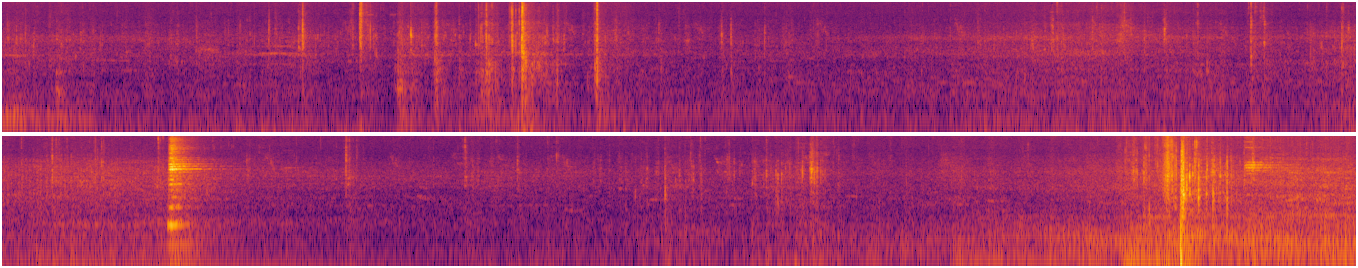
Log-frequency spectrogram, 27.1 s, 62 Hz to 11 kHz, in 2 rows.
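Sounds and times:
low street noise: 0:00.0 - 0:27.0
vehicle horn toot: 0:15.2 - 0:15.8, 0:26.0 - 0:26.4.

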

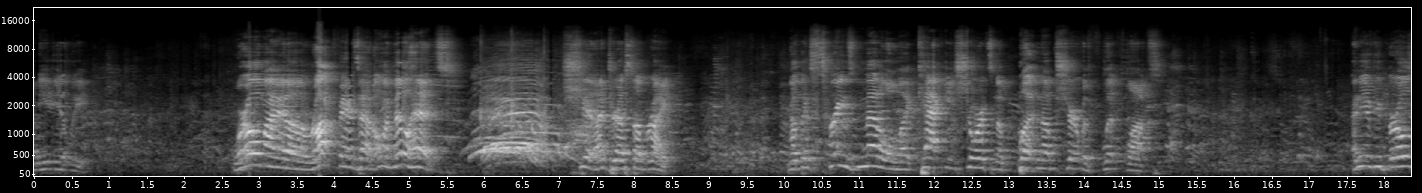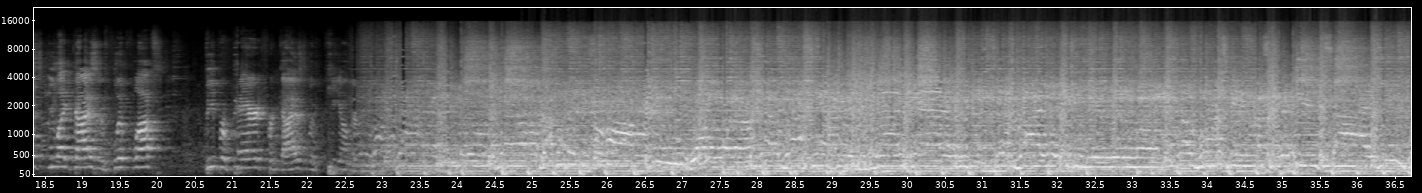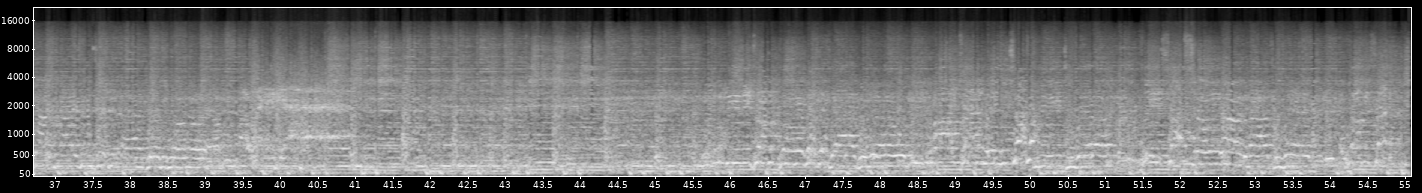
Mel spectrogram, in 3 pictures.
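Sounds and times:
drums: 0:22.2 - 0:55.0
bass guitar: 0:22.7 - 0:55.0
electric guitars: 0:22.8 - 0:55.0
rock vocals: 0:22.8 - 0:55.0.

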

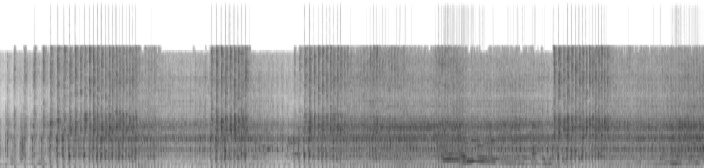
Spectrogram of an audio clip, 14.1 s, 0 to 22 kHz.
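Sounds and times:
small engine chugging: 0:00.0 - 0:14.0.

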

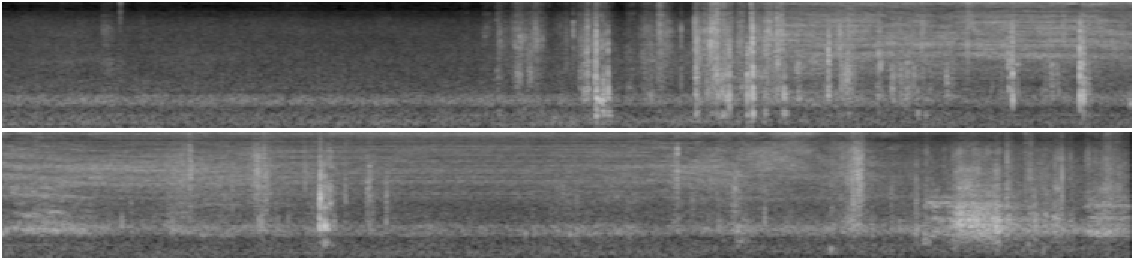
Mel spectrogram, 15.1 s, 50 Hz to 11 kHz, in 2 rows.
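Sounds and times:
faint steady background noise: 0:00.0 - 0:15.0
hoses clicking and knocking: 0:03.9 - 0:14.8.

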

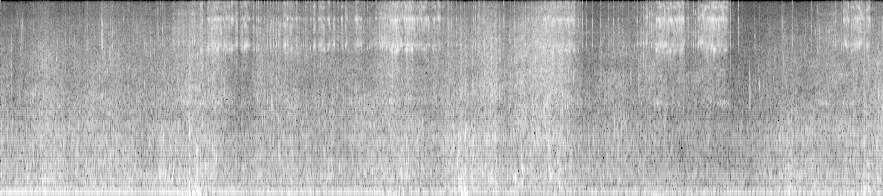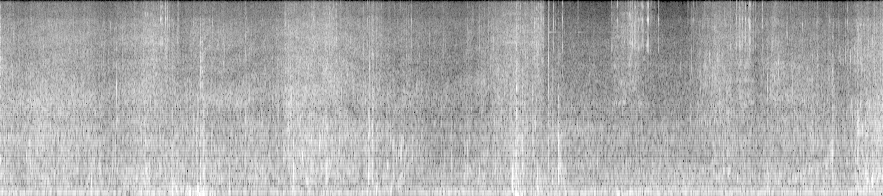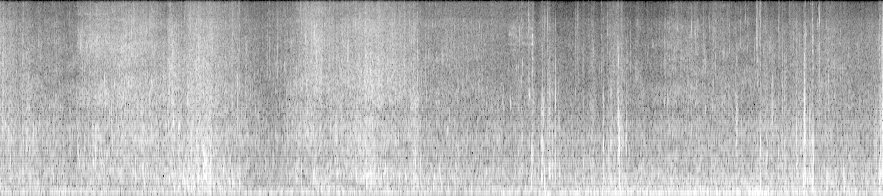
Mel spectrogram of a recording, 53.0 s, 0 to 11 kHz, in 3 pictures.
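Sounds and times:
seawater lapping and sloshing: 0:00.0 - 0:52.9.

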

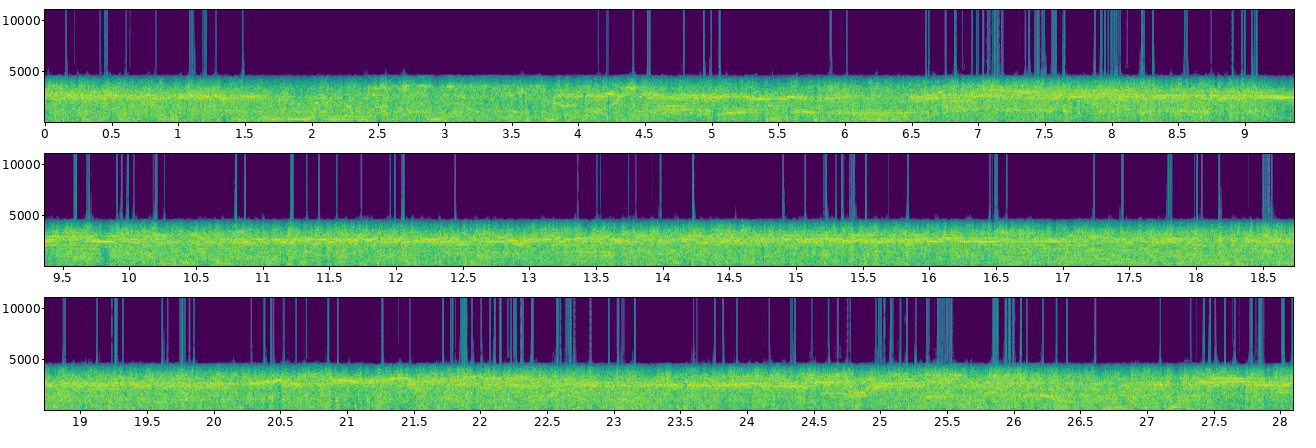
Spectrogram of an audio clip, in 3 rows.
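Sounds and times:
loud distorted live band music: 0:00.0 - 0:28.0.

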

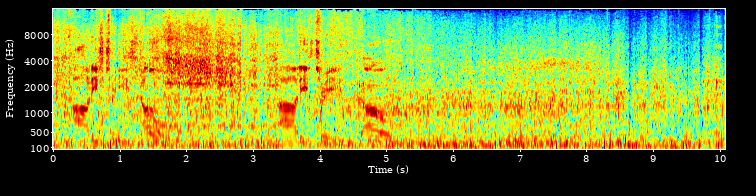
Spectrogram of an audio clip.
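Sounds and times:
car rumbling: 0:00.0 - 0:10.0
wind buffeting microphone: 0:00.0 - 0:10.0.

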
